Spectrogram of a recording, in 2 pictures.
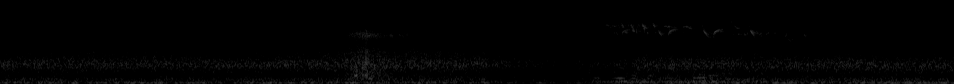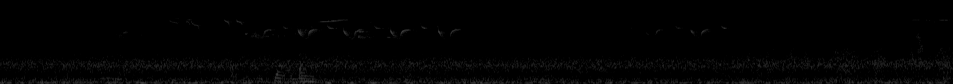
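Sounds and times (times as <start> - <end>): steady outdoor hiss: 0.0 - 19.0
songbird chirping: 0.1 - 19.0.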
